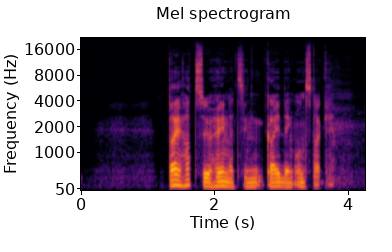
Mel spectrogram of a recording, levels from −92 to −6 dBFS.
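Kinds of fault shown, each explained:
No kinds of fault are heard in this speech clip.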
